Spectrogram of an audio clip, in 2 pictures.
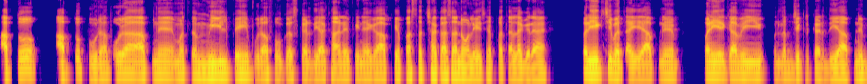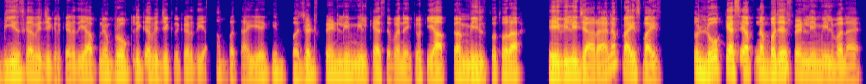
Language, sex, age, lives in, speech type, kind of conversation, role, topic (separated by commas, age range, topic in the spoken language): Hindi, male, 25-29, India, conversation, podcast, host, Meal planning aur fridge organisation tum kaise karte ho?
